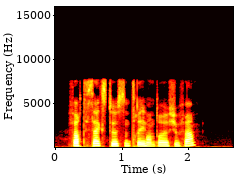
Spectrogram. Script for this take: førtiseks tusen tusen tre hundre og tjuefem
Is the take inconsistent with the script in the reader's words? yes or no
yes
